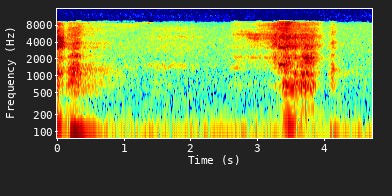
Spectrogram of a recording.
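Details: Two loud, rough snoring breaths about three seconds apart with a quiet pause between them, during sleep, recorded with the SnoreLab smartphone app.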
